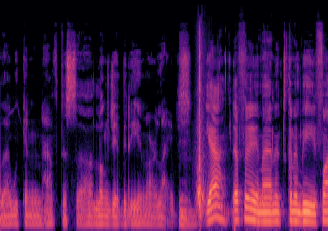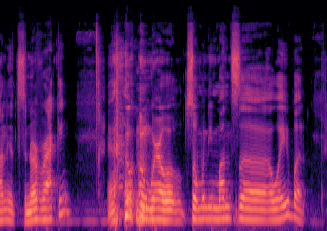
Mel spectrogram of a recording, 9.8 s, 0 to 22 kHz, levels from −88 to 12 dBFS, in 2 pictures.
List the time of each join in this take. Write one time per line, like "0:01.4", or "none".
0:03.1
